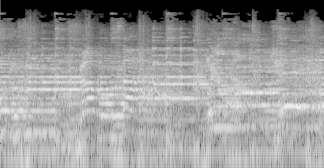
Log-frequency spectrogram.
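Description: Live male singer performing a rock-and-roll number, accompanying himself on an electronic keyboard piano over a steady drum-machine beat, amplified through a PA.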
